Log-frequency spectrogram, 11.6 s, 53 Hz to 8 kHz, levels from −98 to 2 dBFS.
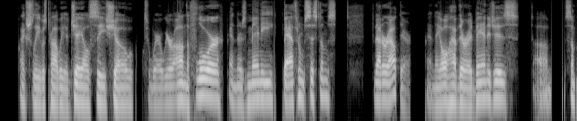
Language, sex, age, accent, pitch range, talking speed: English, male, 30-49, American, 110-130 Hz, 155 wpm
